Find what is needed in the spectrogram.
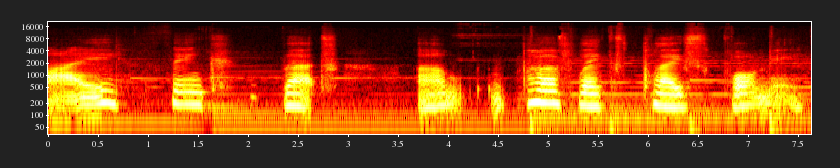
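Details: Adult woman with expressive aphasia after an ischemic stroke in March 2023, linked to heart arrhythmia, with right arm and leg weakness, in post-acute rehabilitation; expressive aphasia.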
